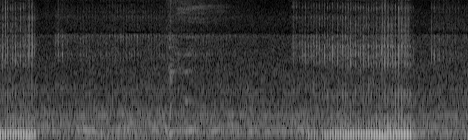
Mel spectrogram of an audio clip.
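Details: A sleeping Labrador dog with two long, rumbling snores about three seconds apart and quiet breathing between; snoring.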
